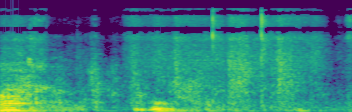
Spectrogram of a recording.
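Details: A Rottweiler throws a temper tantrum after being refused chocolate following a grilled cheese, grumbling and moaning in low, throaty bursts of protest while a person talks nearby.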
